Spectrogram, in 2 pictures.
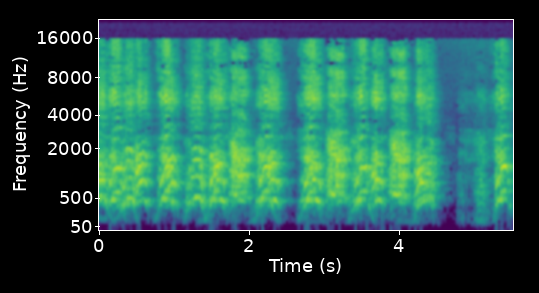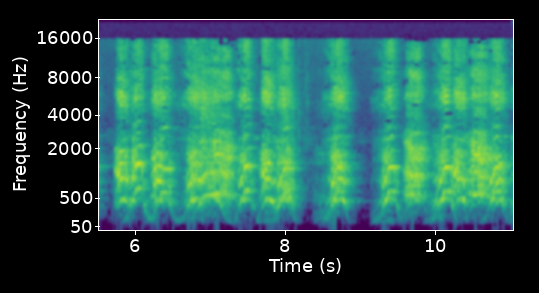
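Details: A pack of Basset Hounds bark in rapid, overlapping, loud and excited bursts during a playtime chase, ganging up on one dog that rolled in something disgusting.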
